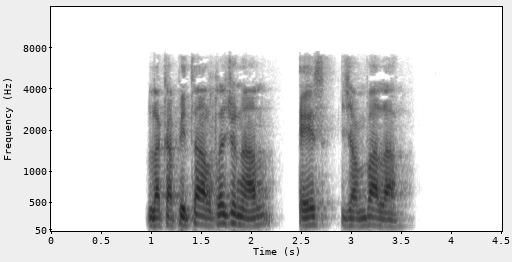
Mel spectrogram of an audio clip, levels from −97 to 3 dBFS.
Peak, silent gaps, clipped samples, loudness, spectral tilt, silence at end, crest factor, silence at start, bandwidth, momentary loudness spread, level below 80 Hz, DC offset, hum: -2 dBFS; 2.38-2.48 s; under 0.1%; -17 LUFS; -5.5 dB/octave; 1 s; 18 dB; 0.95 s; 7.4 kHz; 9 LU; -60 dBFS; under 0.1%; none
